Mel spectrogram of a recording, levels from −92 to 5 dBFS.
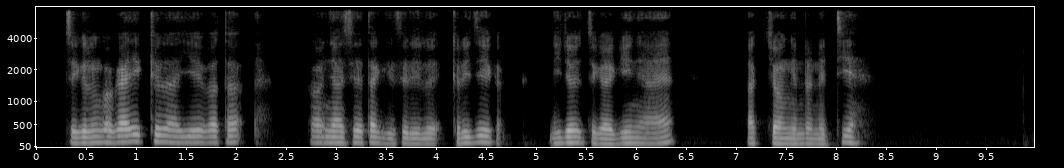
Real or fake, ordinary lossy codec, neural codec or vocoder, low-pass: fake; none; codec, 24 kHz, 0.5 kbps, DualCodec; 7.2 kHz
